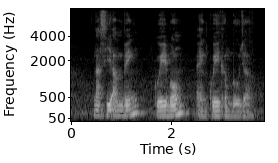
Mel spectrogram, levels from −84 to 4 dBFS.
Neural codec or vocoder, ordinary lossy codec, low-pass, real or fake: none; none; none; real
